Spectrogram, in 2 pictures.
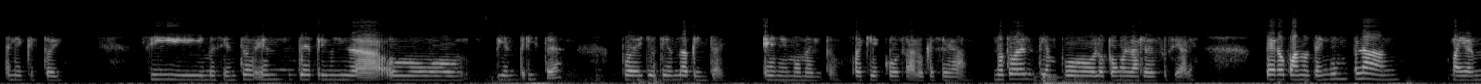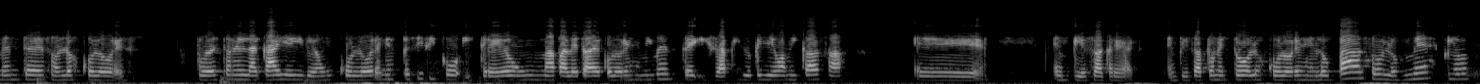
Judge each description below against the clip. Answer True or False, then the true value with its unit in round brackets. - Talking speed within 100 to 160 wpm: False (175 wpm)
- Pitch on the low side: False (210 Hz)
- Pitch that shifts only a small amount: True (2.0 semitones)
